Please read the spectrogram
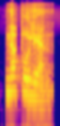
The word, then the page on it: napoleon: Indian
